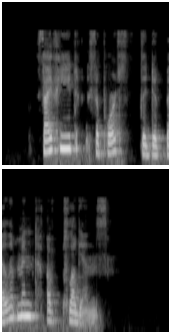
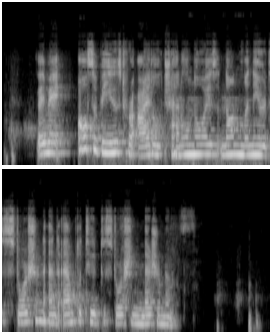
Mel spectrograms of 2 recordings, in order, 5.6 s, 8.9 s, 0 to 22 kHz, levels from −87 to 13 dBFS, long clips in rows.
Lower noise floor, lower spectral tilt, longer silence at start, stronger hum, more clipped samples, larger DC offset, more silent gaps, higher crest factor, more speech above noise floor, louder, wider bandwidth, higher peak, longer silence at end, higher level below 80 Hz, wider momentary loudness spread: first, -89 dBFS vs -54 dBFS; first, -6.5 dB/octave vs -4.5 dB/octave; first, 0.65 s vs 0.15 s; neither; neither; neither; neither; about the same, 16 dB vs 16 dB; first, 72 dB vs 39 dB; about the same, -16 LUFS vs -16 LUFS; first, 11.5 kHz vs 9.4 kHz; about the same, -2 dBFS vs -2 dBFS; first, 1.2 s vs 0.3 s; about the same, -54 dBFS vs -52 dBFS; first, 18 LU vs 9 LU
